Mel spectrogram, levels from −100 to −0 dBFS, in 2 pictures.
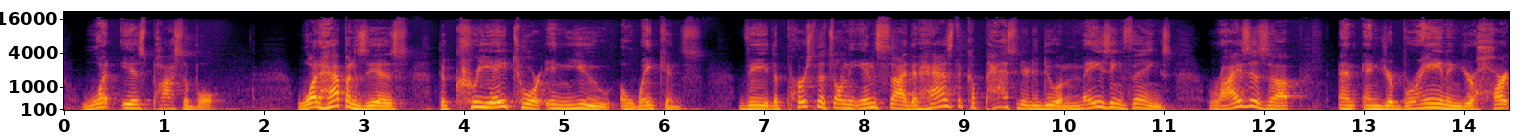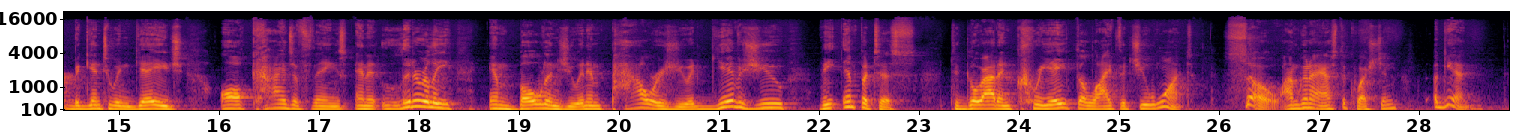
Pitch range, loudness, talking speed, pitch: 125-165 Hz, -21 LUFS, 150 wpm, 140 Hz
